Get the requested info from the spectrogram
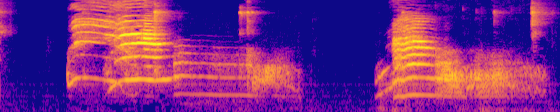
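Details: Rescued baby kittens Yuki and Piyo chase their carer in the kitchen begging for food; two long, loud, harmonic-rich meows about two seconds apart, each trailing into a softer wavering tail.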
